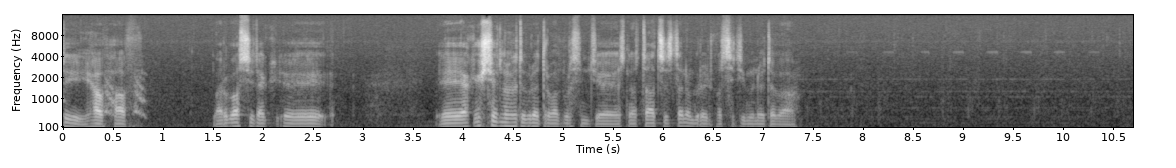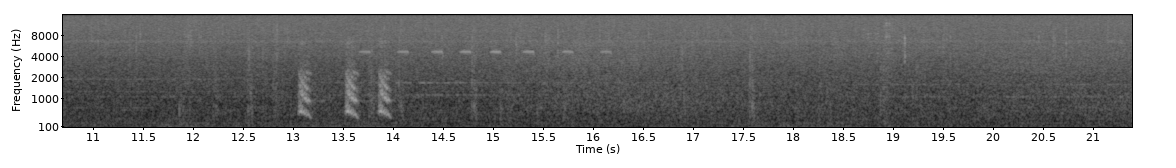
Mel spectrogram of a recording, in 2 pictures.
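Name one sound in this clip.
Footsteps crunch on a rocky path.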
